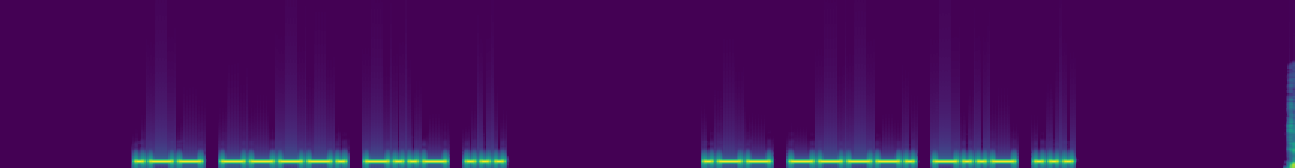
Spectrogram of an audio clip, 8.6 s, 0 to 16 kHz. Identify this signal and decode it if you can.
Morse code, heard as a keyed tone, about 25 wpm, 700 Hz. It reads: W9XS W9XS
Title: Call Signs Repeated 3x - 25wpm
